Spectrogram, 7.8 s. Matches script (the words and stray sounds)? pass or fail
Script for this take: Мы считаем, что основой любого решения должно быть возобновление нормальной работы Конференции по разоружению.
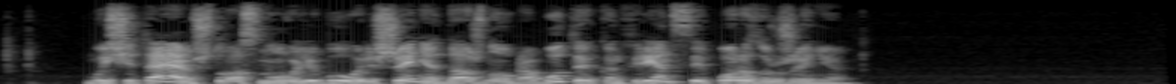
fail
